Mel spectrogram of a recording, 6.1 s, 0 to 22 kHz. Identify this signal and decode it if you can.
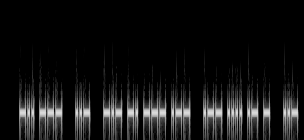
Morse code, heard as a keyed tone, about 31 wpm, 700 Hz. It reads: DO U KNOW WHAT U
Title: Sentences from Top 100 Words and Abbreviations 30wpm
